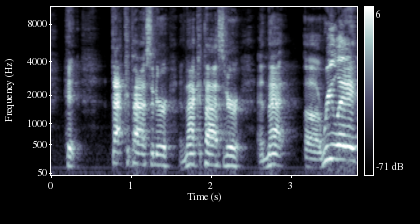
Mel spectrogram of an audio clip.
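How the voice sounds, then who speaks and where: The speaker is shouting. The tone is animated. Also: man. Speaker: gaming youtuber reacting to a developer stream. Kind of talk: reaction commentary. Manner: loud, yelling; animated, stammering repeats.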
